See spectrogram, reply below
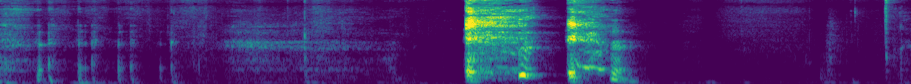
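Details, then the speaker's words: An adult gives two loud, harsh cough bursts after quiet low rustling in a small room during a craft tutorial. "And there's the cough. Sorry about this. You can always turn the sound off."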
